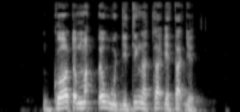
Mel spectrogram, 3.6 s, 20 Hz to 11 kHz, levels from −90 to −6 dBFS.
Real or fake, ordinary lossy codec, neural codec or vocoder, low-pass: fake; MP3, 48 kbps; codec, 44.1 kHz, 7.8 kbps, DAC; 9.9 kHz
